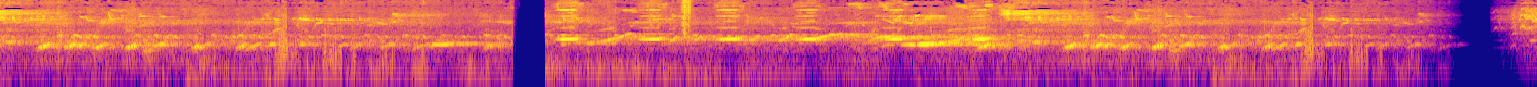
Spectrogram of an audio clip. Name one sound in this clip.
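A wild dog makes short, repeated whistling calls.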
